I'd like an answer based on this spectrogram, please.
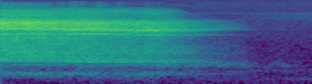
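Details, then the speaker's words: A long, steady breath blown out through the lips, fading over about a second and a half, with a slight whistle near the end: forced slow exhalation in an asthma-relief breathing technique. "the end of the technique you could start to hear that whistle and that's kind of what you're going for because that's going to allow you to reduce the pressure and the speed to increase the duration to get more of an effect from the breathing technique"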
